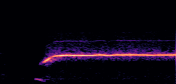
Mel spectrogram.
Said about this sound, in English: Now, in order to make that whistle, you have to kind of shape your mouth a certain way, and you have to direct air forward a very specific way.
